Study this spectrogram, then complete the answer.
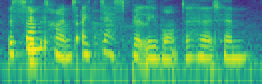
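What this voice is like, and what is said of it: Put-on posh British accent. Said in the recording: “I am trying not to do a British accent. ... Okay, Downton Abbey, calm down.”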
